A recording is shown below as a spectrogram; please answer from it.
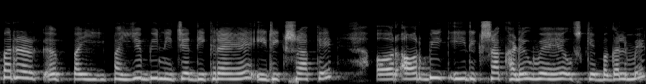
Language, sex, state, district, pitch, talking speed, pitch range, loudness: Hindi, female, Bihar, Gopalganj, 255 Hz, 185 wpm, 240-265 Hz, -21 LUFS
